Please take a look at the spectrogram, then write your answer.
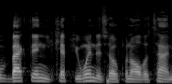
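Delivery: usual speaking voice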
